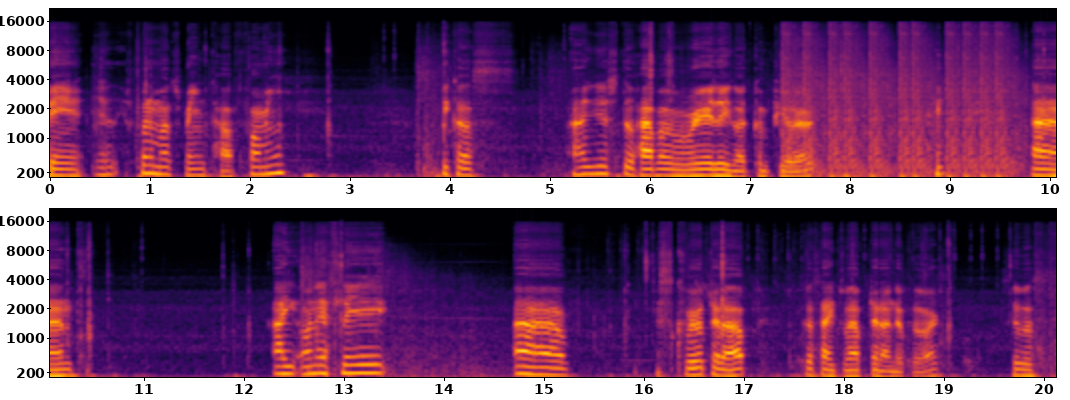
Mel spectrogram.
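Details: Male speaker who says his voice sounds as it does mainly because of a hearing problem, not his accent; speech of a person with hearing loss.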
